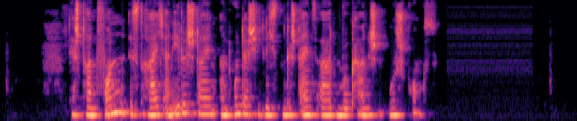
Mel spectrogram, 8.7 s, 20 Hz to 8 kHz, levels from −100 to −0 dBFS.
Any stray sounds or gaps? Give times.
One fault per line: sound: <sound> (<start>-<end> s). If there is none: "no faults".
no faults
